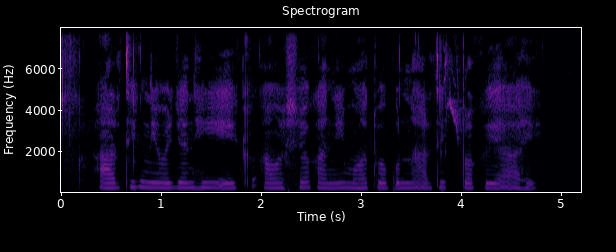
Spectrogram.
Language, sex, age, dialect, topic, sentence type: Marathi, female, 18-24, Varhadi, banking, statement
